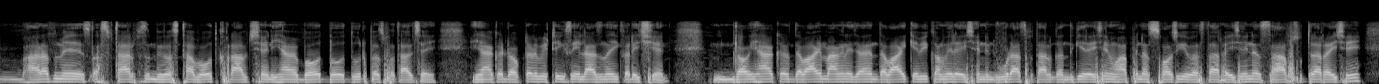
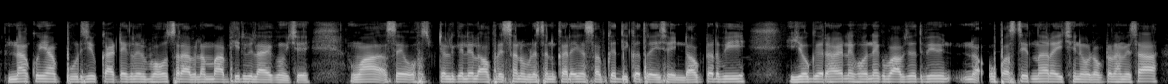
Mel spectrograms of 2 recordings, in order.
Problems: background conversations at intervals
